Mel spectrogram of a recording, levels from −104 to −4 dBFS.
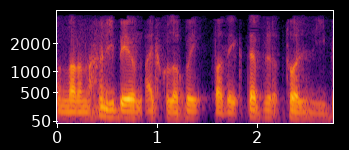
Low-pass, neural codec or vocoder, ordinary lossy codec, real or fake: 3.6 kHz; codec, 16 kHz in and 24 kHz out, 0.9 kbps, LongCat-Audio-Codec, fine tuned four codebook decoder; MP3, 24 kbps; fake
